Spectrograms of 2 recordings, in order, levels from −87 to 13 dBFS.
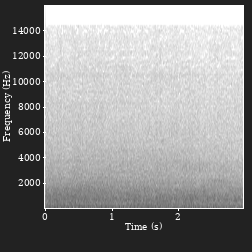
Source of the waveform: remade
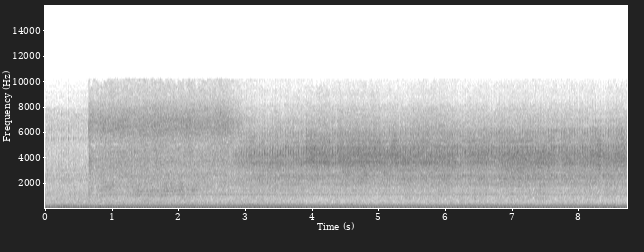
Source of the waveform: remade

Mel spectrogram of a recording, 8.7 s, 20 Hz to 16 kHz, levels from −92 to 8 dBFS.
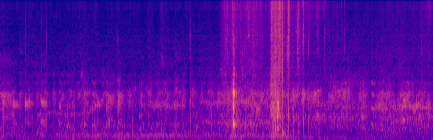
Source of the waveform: remade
